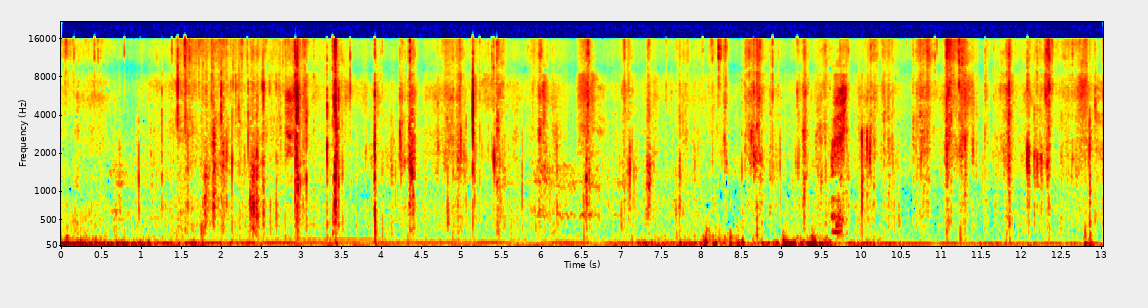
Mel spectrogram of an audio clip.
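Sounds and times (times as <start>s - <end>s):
footsteps on loose gravel: 0.0s - 13.0s.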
